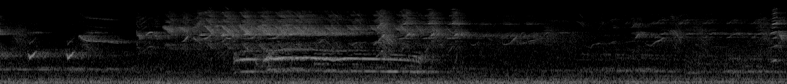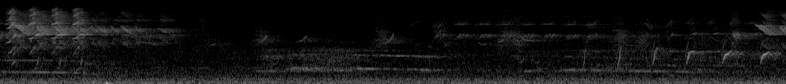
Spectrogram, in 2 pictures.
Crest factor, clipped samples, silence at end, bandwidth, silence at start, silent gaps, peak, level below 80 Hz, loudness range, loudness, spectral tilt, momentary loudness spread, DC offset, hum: 20 dB; under 0.1%; 0 s; 16 kHz; 0 s; none; -20 dBFS; -52 dBFS; 12 LU; -39 LUFS; -1.5 dB/octave; 15 LU; under 0.1%; none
